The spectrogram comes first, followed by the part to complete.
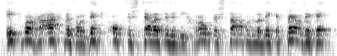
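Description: An actor playing a grumpy, officious supermarket security guard in a radio play, brusque, suspicious and lecturing. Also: male voice, high voice, moderate pace. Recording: roomy echo, music behind.

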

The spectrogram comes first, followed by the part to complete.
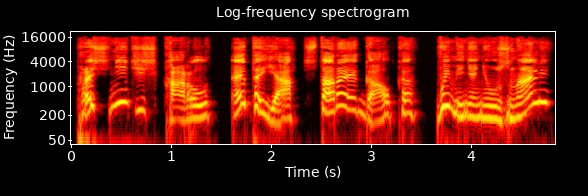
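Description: A woman voicing an old female jackdaw in a children's fairy tale, motherly, bossy and theatrical, with drawn-out emphatic delivery. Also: medium pitch, sing-song, dry recording, studio quality, pitched above the performer's own voice. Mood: urgent, solemn.

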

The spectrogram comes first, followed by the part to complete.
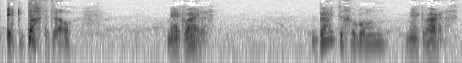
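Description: A man's voice: medium pitch, big pitch swings, takes it slowly, fairly bright tone, slight background noise. A man playing a gallant, self-assured foreign correspondent in a Dutch radio play, with a jovial, theatrical way of talking. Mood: curious, probing.

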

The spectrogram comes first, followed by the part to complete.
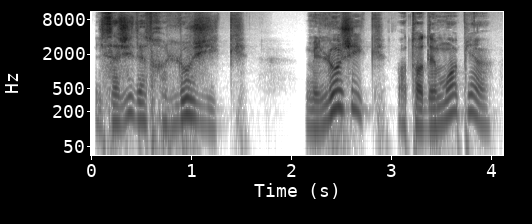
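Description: A man's voice: mid-range voice, big pitch swings, measured pace, darkish tone, husky, no room sound, studio quality. A man playing a keen, self-assured young reporter turned sleuth, emphatic and declarative in an audiobook drama. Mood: murmuring, intense. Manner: emphatic, repeating words, declarative.

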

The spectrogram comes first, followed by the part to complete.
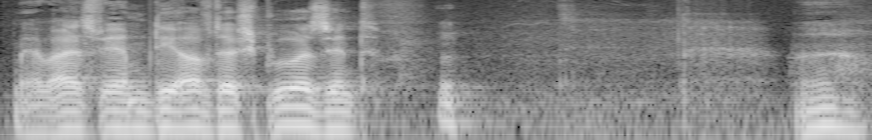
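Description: A cynical policeman on station duty in a radio drama. His voice is deep, and he talks in a dry, sardonic mutter. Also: fairly even intonation, slow, a bit bright, exaggerated voice. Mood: wry, impatient. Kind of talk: German radio play acting.

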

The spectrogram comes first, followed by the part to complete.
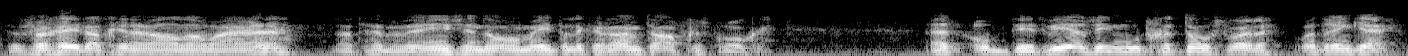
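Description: An actor playing a gruff, jovial army general in a Dutch radio drama, talking in a bluff, hearty, colloquial way with a husky voice. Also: male voice, medium pitch, animated, fairly quick. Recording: dull, muffled old radio recording.

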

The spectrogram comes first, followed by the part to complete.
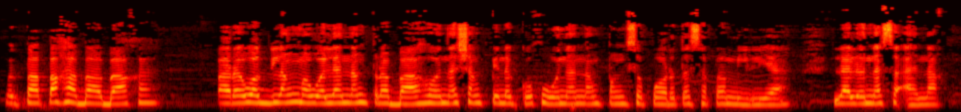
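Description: Actress as a mellow, earnest young mother. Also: on the high side, lightly acted. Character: humble, weary young working mother telling her story. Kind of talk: scripted first-person drama narration. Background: music bed.

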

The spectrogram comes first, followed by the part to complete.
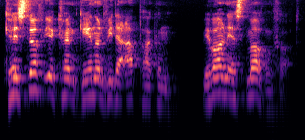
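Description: A man acting a polite, formal gentleman traveller in a radio play. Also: a little high, expressive, fast, natural voice. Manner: courteous, formal.

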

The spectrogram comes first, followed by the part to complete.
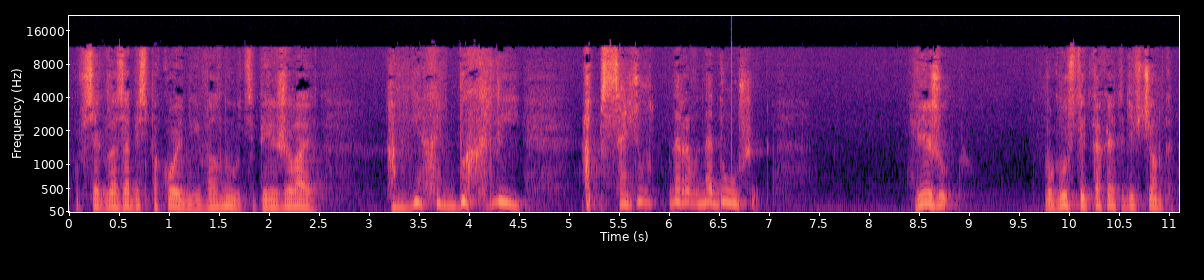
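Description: An actor playing a restless, cheeky and candid teenage son in a 1950s Soviet radio play, talking in an impulsive, colloquial way. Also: male voice, on the high side, measured pace, vocal fry, pauses often, dark tone, husky, exaggerated voice. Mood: wry, confessional.

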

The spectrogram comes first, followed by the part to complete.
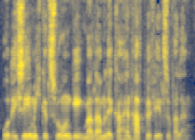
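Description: A gruff old-school radio police commissioner, super low and gravelly, pushy questions, swingy intonation. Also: male voice, sing-song, very fast. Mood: stern, pressing. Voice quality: gravelly, husky. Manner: insistent, interrogating, commanding. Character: gruff, probing French police commissioner in a murder case. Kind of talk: German radio crime drama acting.

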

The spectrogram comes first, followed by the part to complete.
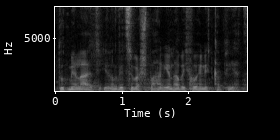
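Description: A man's voice: fairly low pitch, fairly even intonation, quick pace, a crowd in the background, lightly acted. A man acting a grumbling, sardonic, skeptical traveller in a 1960s German radio drama. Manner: grumpy, sardonic. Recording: noisy ambience behind.

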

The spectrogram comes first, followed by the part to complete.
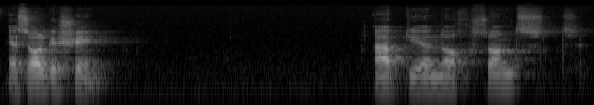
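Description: Formal lord in an echoey room. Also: male voice, mid-range voice, little pitch movement, slow pace, a bit bright. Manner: formal, official declamation. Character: formal, official English lord, the queen's envoy. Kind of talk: classical German verse radio drama acting.

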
